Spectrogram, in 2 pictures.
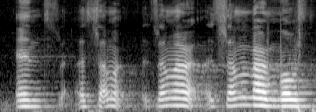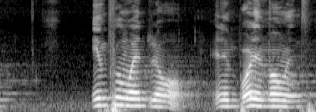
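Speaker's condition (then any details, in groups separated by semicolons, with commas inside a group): Cerebral palsy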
